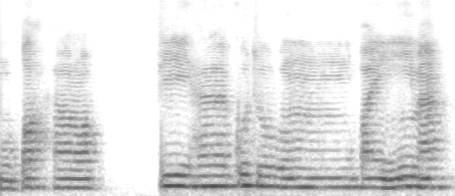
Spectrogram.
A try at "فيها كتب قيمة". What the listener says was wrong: Don't close your mouth.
